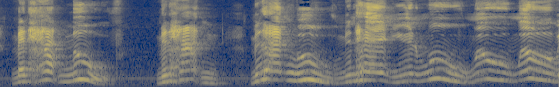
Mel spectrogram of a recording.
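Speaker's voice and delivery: high, loud, insistent shouting; screaming drunk. Retold or imitated. A man standing over a sleeping passenger, screaming. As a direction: yell it over someone like a ranting drunk. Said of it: "screaming at me".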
